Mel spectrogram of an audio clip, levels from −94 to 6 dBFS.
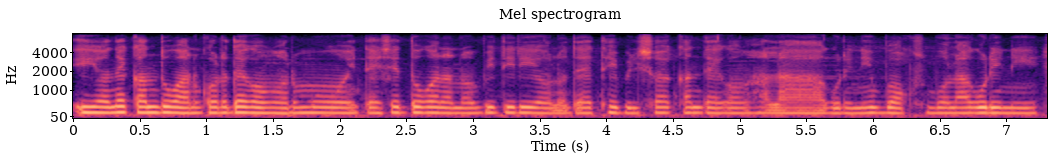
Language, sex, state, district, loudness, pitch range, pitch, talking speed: Chakma, female, Tripura, Dhalai, -16 LUFS, 185-200 Hz, 190 Hz, 170 wpm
